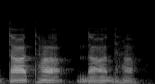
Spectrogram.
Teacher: तो ता जो है वो दंत ध्वनि है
